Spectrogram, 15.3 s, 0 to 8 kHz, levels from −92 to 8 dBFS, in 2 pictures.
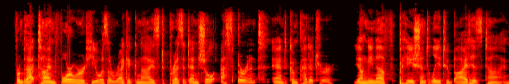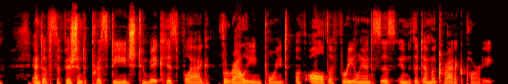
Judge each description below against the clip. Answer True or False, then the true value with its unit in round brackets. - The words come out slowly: False (155 wpm)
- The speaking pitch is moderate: False (110 Hz)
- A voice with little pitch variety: True (1.9 semitones)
